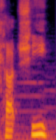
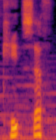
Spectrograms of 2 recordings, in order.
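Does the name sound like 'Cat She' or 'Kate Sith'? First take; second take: Cat She; Kate Sith. First: The name is said like 'Cat She'. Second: The name is said like 'Kate Sith'. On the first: It follows the word's original language. "rather than the etymologically correct Cat She" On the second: It follows how the game itself says it. "I'll be pronouncing the robotic feline's name as Kate Sith"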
